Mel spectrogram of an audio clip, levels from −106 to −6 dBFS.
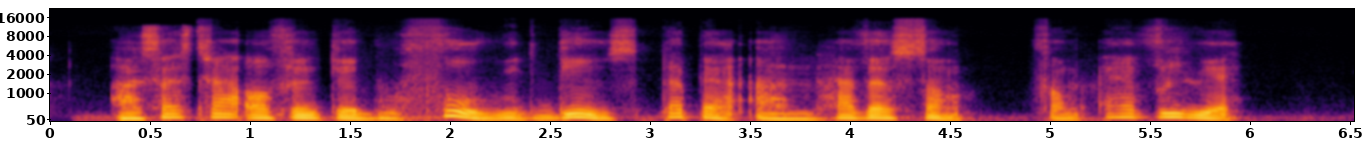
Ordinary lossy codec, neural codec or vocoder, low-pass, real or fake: Opus, 32 kbps; codec, 44.1 kHz, 3.4 kbps, Pupu-Codec; 14.4 kHz; fake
